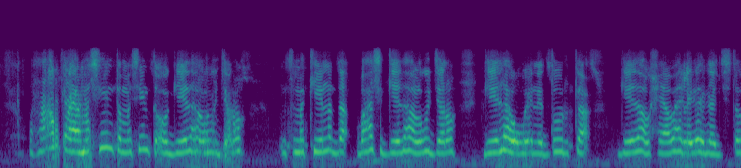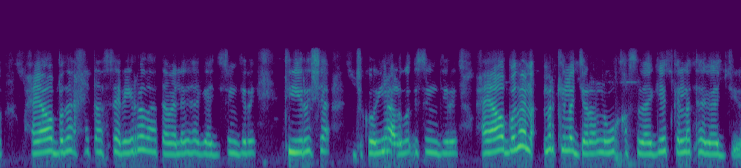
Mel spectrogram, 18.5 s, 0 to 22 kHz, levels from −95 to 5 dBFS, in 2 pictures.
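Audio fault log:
0.56–1.24 s, 2.40–3.03 s, 6.20–6.67 s, 8.52–8.87 s, 14.04–14.26 s: AMR bit errors. The otherwise clear wideband speech turns hoarse and gargly with pitch and level roughly intact, because corrupted low-protection bits misplace excitation pulses and skew the fine parameters.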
